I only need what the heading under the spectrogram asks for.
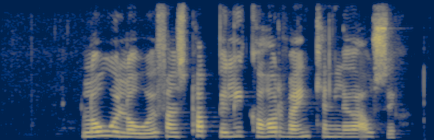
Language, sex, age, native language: Icelandic, female, 40-49, Icelandic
